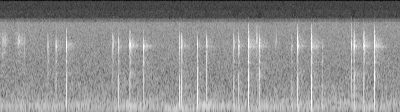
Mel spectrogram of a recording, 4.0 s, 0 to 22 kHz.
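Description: Long nails tap and scratch the glass sides and rim of a small glass jar candle full of solid green wax, held near the mic. About 19 sharp, bright clicks come in irregular bursts, each dying almost instantly, with faint scratching between them and very little low end.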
